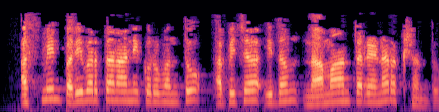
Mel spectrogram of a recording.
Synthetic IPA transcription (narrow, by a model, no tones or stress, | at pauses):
ɐsmiːnpɐɾiʋɐɾt̪ɐnaːnikuɾuʋɐnt̪uɐpit͡ʃɐʔid̪ɐmnaːmaːnt̪ɐɾeːɳɐɾɐkʂɐnt̪u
